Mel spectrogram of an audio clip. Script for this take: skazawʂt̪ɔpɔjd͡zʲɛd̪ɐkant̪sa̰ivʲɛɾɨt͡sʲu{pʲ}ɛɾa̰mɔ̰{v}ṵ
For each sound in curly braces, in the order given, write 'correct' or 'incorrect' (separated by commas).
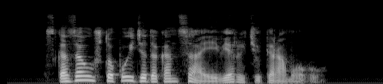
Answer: correct, incorrect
